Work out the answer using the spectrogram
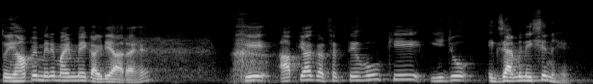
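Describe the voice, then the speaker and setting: A man's voice: sits high, animated, normal speed, highs cut off. A man hosting a talk show, chatty, with a joking manner. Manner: chatty, jokes about himself. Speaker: show host.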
